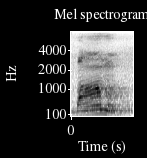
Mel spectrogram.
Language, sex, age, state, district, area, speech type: Maithili, male, 45-60, Bihar, Supaul, urban, read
